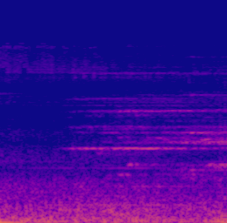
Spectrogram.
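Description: Cinematic logo-intro music: a low rumble with steady, high synthesizer tones that come in under a second in and hold.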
